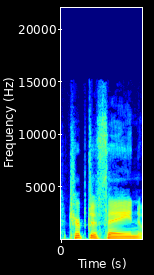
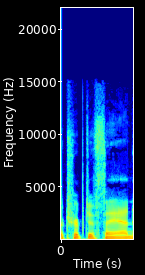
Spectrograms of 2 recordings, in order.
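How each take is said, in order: First: "Tryptophan" ending in a long "fain"; alternate pronunciation. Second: "tryptophan" ending in a short "fan"; alternate pronunciation. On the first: Host offering one way to say the drug's name, "Tryptophan" as "TRIP-tuh-fain". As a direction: say "Tryptophan" with last syllable rhyming with "rain". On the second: Host offering the other way to say the drug's name, "tryptophan" as "TRIP-tuh-fan". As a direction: say "tryptophan" with last syllable rhyming with "man". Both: Shown as a demonstration. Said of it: "however you pronounce it".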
